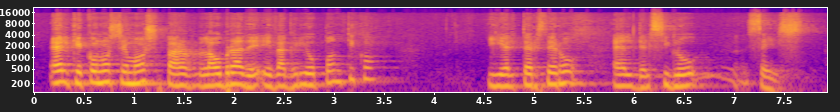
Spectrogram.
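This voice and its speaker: Over audible room echo, a man speaks very slowly in a high voice with fairly even intonation and long, frequent pauses. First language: French (speaking Spanish). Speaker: academic conference speaker. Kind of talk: conference lecture. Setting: conference hall.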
